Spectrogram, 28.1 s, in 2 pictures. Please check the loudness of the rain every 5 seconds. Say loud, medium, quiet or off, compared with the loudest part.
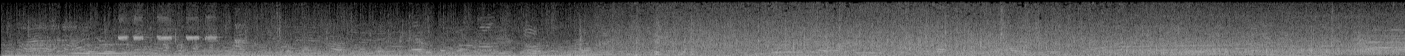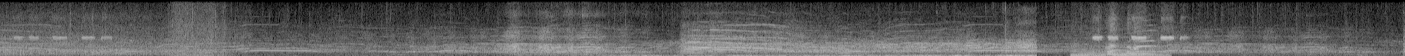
medium, loud, loud, medium, quiet, quiet.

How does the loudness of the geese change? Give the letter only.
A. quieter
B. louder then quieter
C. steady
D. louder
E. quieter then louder
D.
